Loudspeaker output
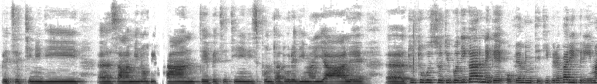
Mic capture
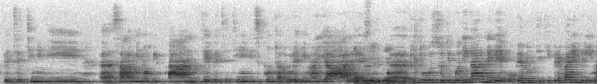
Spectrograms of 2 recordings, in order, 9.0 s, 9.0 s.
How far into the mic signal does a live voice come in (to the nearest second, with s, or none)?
5 s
